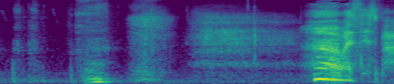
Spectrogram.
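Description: A marker squeaks as it writes on cardboard.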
